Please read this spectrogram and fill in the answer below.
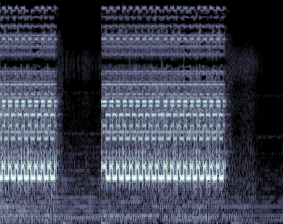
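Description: Telephone ringing with a trilling electronic ring, an incoming call. One ring ends within the first second, and after a short pause a second ring of about two seconds follows.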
